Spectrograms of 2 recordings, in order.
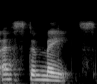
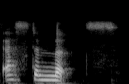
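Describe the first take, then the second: First: The word is said like the verb form. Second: The word is said like the noun form. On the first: The speaker calls it wrong. "not estimates" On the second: The speaker calls it right. "the noun is the estimate"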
